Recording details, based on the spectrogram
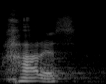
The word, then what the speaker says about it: charis: Grace here is the Greek word charis. It's actually how it's pronounced, charis.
